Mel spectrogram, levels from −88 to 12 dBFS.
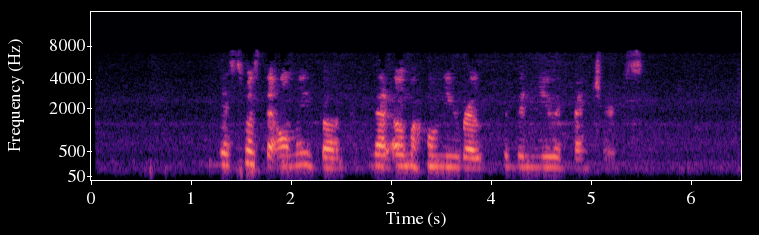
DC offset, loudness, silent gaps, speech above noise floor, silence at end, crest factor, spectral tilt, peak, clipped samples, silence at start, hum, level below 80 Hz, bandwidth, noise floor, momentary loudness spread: under 0.1%; -19 LUFS; none; 38 dB; 1 s; 20 dB; -5 dB/octave; -2 dBFS; under 0.1%; 1.3 s; none; -66 dBFS; 7.6 kHz; -57 dBFS; 16 LU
